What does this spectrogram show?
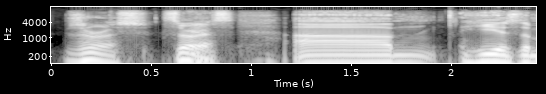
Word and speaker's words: Zouras: I feel like I said your last name wrong. Did I? No, that's correct. Zouras.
